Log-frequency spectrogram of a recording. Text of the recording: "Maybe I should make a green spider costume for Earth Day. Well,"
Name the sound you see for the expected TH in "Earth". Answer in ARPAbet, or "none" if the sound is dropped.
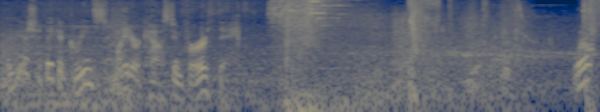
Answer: TH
